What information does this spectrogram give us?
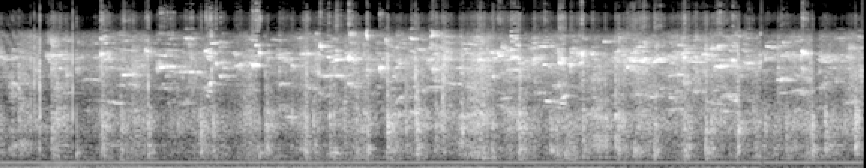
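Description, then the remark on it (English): A dense, continuous chorus of high, rapid chirping squeaks, much like many small birds, keeps up steadily for the whole stretch over a faint low hum. “it sounds like little birds chirping.”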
